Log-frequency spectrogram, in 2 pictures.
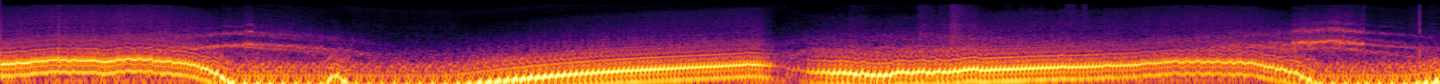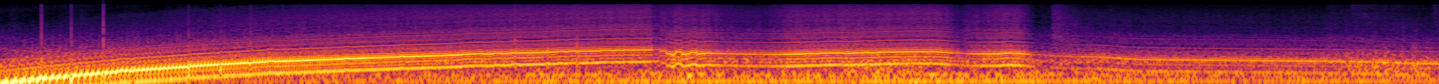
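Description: A sports car engine revs up and down loudly, rising and dropping as gears shift.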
